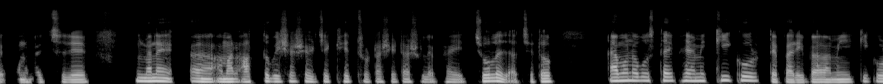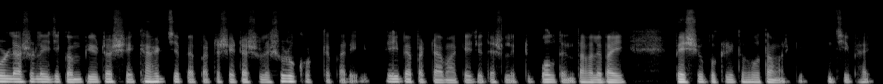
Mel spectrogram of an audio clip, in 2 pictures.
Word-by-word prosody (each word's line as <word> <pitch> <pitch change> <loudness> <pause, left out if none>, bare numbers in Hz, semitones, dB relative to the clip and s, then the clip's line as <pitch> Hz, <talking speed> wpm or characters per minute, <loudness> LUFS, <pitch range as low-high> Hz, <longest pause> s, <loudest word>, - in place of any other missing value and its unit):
মনে 110 -1 -1
হচ্ছে 110 +2 -8
যে 110 - +5 0.7
মানে 155 0 +8 0.3
অ্যা 140 - +3 0.2
আমার 125 0 +6
আত্মবিশ্বাসের 135 0 0
যে 130 - +1
ক্ষেত্রটা 125 -2 -3
সেটা 120 +1 -5
আসলে 120 -1 -6
ভাই 120 -2 -2 0.2
চলে 150 +1 +7
যাচ্ছে। - - -7
তো - - +6 0.7
এমন 175 +2 +6
অবস্থায় 175 0 +1
ভাই 170 +1 +2
আমি 165 - +3
কী 195 - +3
করতে 175 -9 +2
পারি 105 -1 +2
বা 110 - +4
আমি 110 +1 +4 0.2
কি 140 - -3
করলে 135 -2 +4
আসলে 125 0 -2
এই - - -2
যে - - 0
কম্পিউটার 115 +1 0
শেখার 125 +2 +1
যে 125 - -1
ব্যাপারটা 110 0 -6
সেটা 110 -1 -3
আসলে 110 -1 -5
শুরু 135 -1 +3
করতে 110 - -11
পারি? - - -8 0.4
এই 125 - +4
ব্যাপারটা 115 -2 -3
আমাকে 100 +1 -4
যদি - - -7
আসলে 105 -1 -8
একটু - - -16
বলতেন 105 -2 0
তাহলে 105 -1 +1
ভাই 105 -1 +4 0.6
বেশ 115 -2 +5
উপকৃত 110 0 -5
হতাম 110 -1 -1
আরকি। 120 - -12 0.4
জি - - -6
ভাই। 115 +1 -6
120 Hz, 180 wpm, -23 LUFS, 110-135 Hz, 0.7 s, মানে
